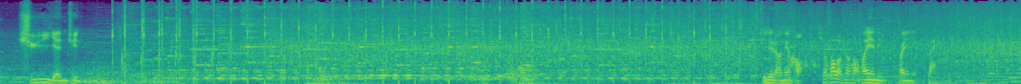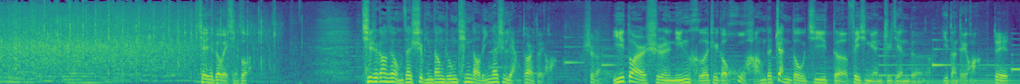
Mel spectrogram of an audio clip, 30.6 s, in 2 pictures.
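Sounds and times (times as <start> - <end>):
speech: 0.3 - 1.9, 11.4 - 14.3, 18.3 - 19.2, 20.8 - 30.6
audience applause: 1.8 - 19.8.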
